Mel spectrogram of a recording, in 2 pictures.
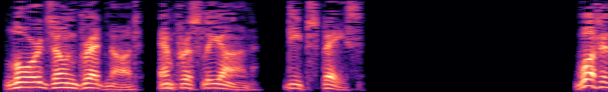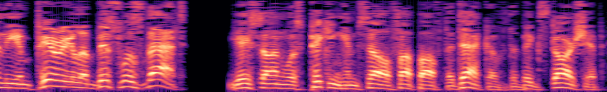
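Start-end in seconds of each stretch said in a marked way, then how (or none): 5.7-8.0 higher-pitched, startled demand; alarmed outburst after being thrown down; shocked. A narrator's reading. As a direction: demand an answer in fear and shock. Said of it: "eyes wide with honest, naked fear and shock".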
